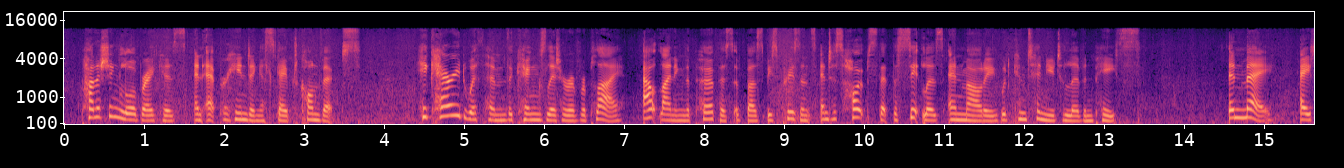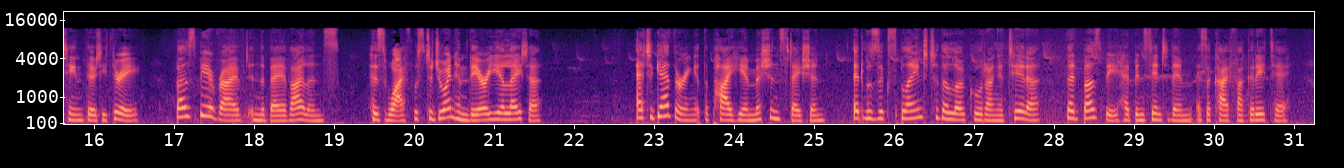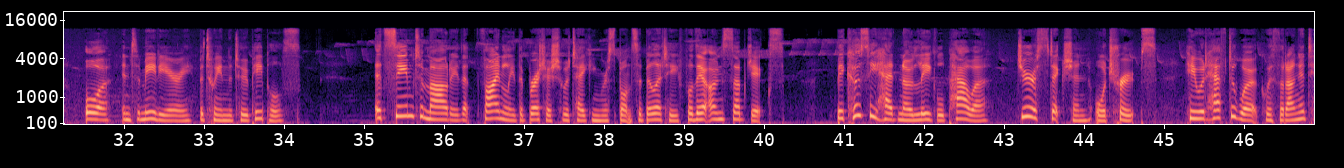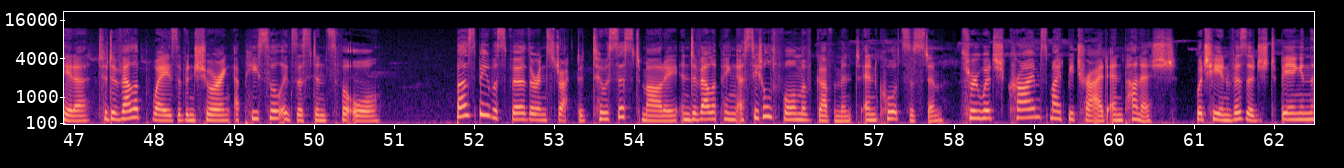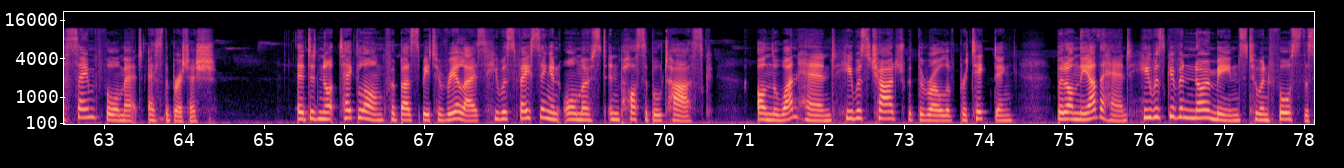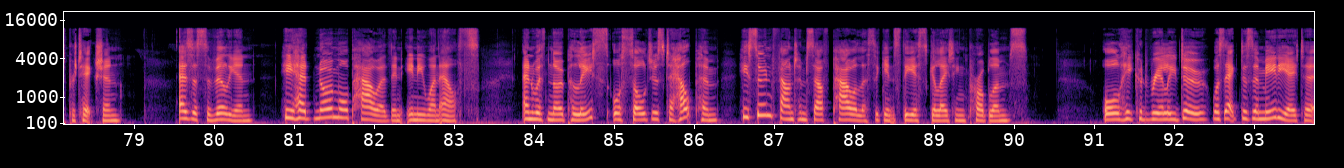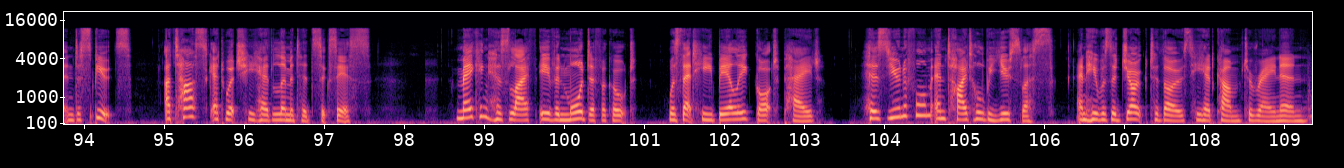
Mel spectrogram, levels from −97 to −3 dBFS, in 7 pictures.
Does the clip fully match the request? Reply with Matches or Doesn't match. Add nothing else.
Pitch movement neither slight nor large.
Matches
